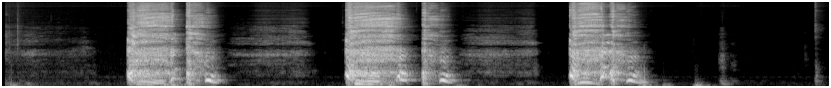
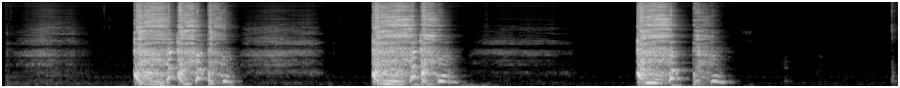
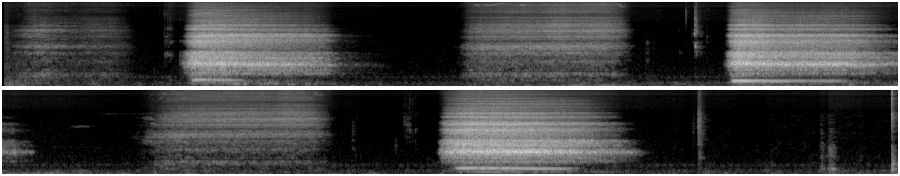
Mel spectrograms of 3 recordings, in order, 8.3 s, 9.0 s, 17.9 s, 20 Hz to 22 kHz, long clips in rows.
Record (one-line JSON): {"cough_length": "8.3 s", "cough_amplitude": 32768, "cough_signal_mean_std_ratio": 0.47, "three_cough_length": "9.0 s", "three_cough_amplitude": 32768, "three_cough_signal_mean_std_ratio": 0.42, "exhalation_length": "17.9 s", "exhalation_amplitude": 24354, "exhalation_signal_mean_std_ratio": 0.45, "survey_phase": "alpha (2021-03-01 to 2021-08-12)", "age": "45-64", "gender": "Female", "wearing_mask": "No", "symptom_change_to_sense_of_smell_or_taste": true, "symptom_loss_of_taste": true, "symptom_onset": "12 days", "smoker_status": "Never smoked", "respiratory_condition_asthma": false, "respiratory_condition_other": false, "recruitment_source": "REACT", "submission_delay": "4 days", "covid_test_result": "Negative", "covid_test_method": "RT-qPCR", "covid_ct_value": 37.0, "covid_ct_gene": "N gene"}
